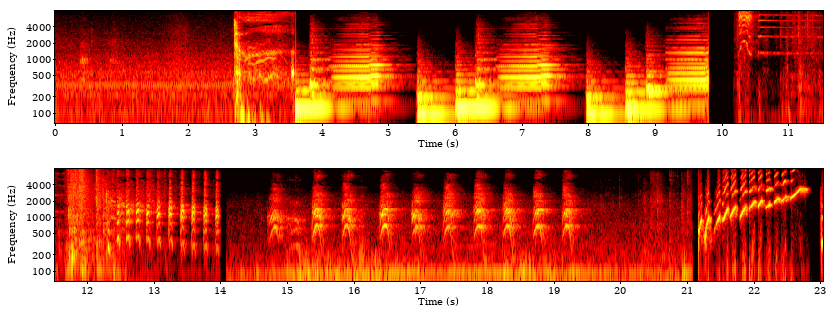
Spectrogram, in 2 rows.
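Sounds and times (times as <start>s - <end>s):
small dog barking: 0.3s - 1.0s, 14.7s - 19.5s
low wind rumble: 14.2s - 19.6s
rising whistle sound effect: 21.2s - 22.9s.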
